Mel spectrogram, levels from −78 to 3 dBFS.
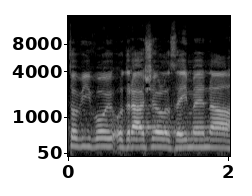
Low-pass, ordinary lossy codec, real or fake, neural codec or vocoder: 14.4 kHz; AAC, 64 kbps; real; none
